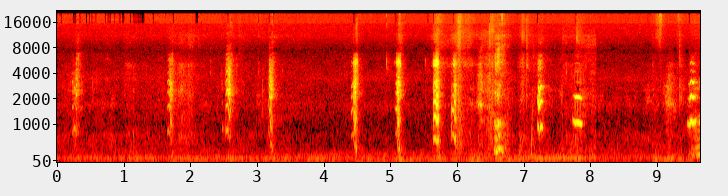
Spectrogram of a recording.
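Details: Talking domestic cat chattering: a run of short, sharp clicking chirps spaced about half a second apart, with a few brighter, tonal chirps clustered near the end, over a steady low indoor hum.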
